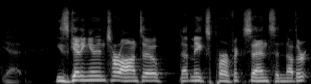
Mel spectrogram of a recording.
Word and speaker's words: Toronto: There's no second T. It's always just Toronto. They go Toronto.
